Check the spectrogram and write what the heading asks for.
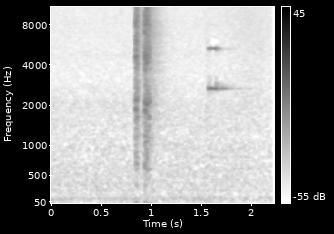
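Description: Camera shutter firing, two sharp clicks about a tenth of a second apart, as the frame is taken with studio flash. About two-thirds of a second later comes a short high electronic beep, the studio flash head signalling that it has recycled and is ready.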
